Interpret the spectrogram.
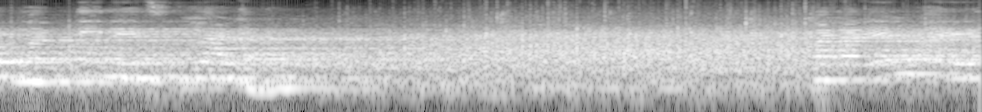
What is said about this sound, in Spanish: Un aplauso fuerte para el maestro Héctor Martínez Lara,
